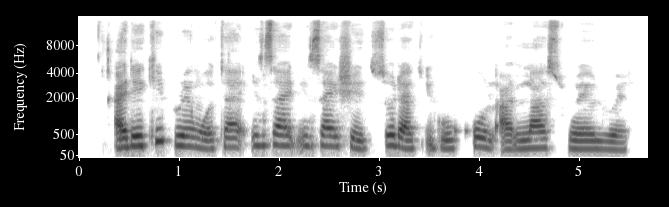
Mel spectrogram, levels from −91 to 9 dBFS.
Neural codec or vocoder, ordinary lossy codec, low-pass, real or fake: none; none; 14.4 kHz; real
